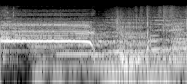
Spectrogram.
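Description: A man lets out a loud, sustained high-pitched scream for nearly two seconds before his voice slides sharply downward, followed by rough, breathy vocal noise.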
